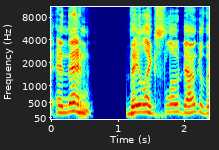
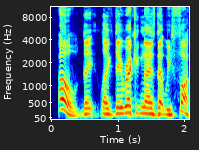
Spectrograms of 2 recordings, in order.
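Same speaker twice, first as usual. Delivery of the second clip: ordinary delivery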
